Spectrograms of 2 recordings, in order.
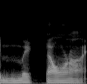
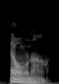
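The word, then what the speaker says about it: ਮਿਟਾਉਣਾ: But in Punjabi, we don't say mitauna in speaking, right? So we say tauna, all right? So M sound at the beginning, we just eliminate. We just say tauna, all right?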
